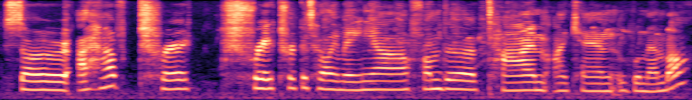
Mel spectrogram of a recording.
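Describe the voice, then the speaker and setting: A young woman from Bangladesh who stutters, talking personally to her viewers with many pauses and ums. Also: medium pitch, fairly even intonation, a little mellow. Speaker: channel host. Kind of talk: personal vlog talk to camera.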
